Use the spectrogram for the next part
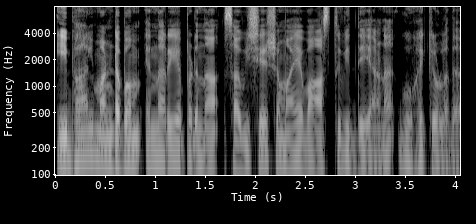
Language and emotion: Malayalam, neutral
